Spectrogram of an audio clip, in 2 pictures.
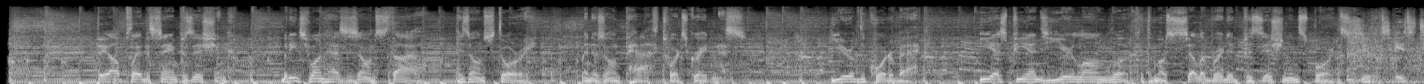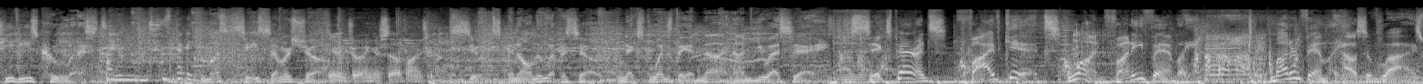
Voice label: promo

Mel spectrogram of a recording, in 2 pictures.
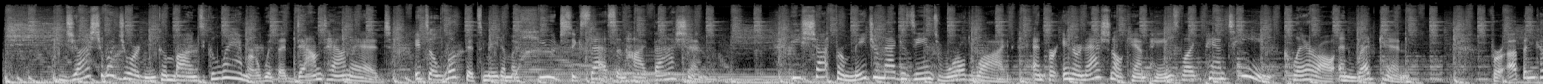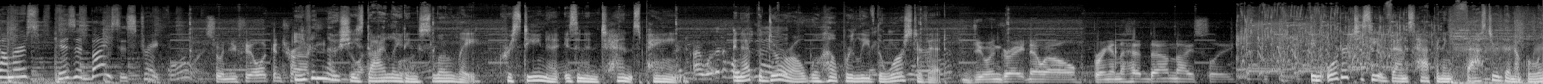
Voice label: Narration

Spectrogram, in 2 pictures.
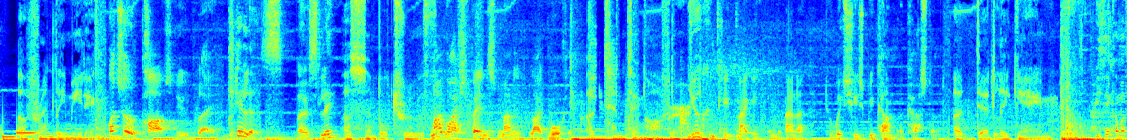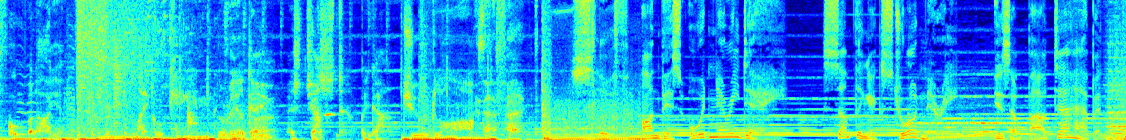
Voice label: trailer

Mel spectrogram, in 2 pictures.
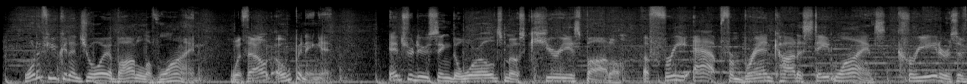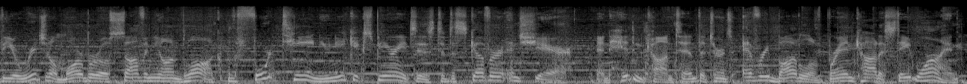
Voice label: Narration

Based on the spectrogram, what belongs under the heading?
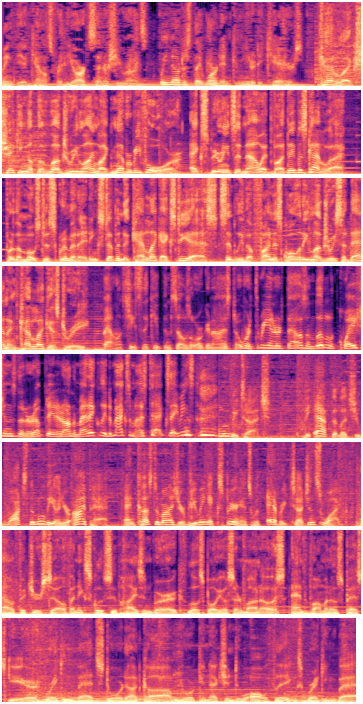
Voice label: Commercial

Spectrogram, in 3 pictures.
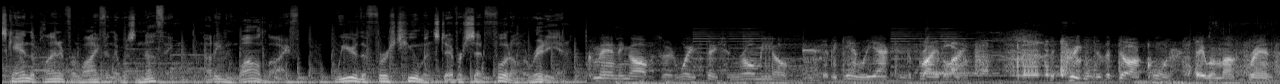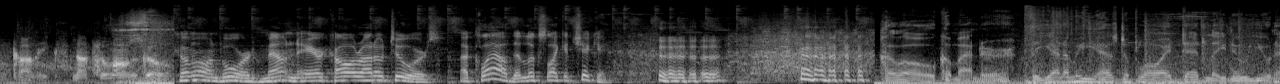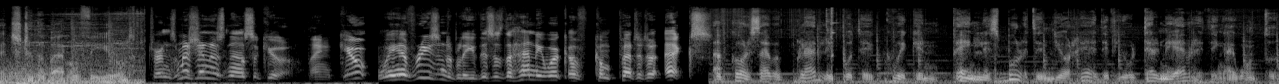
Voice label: Animation Character

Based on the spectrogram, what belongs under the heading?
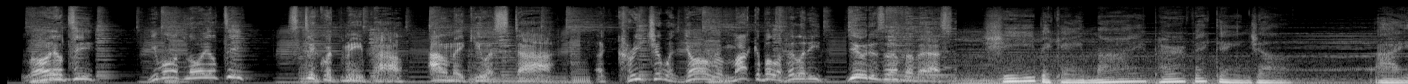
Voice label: Animation

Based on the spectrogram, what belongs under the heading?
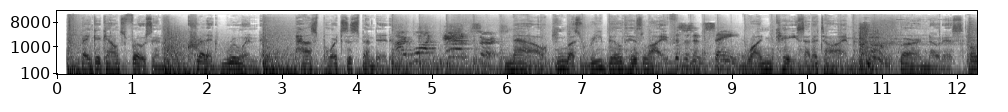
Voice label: Drama Promo

